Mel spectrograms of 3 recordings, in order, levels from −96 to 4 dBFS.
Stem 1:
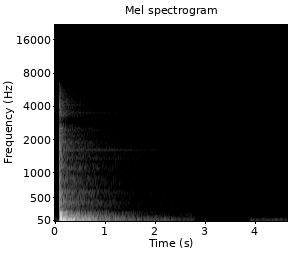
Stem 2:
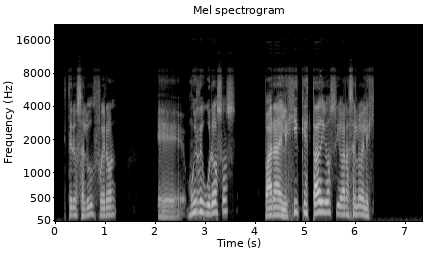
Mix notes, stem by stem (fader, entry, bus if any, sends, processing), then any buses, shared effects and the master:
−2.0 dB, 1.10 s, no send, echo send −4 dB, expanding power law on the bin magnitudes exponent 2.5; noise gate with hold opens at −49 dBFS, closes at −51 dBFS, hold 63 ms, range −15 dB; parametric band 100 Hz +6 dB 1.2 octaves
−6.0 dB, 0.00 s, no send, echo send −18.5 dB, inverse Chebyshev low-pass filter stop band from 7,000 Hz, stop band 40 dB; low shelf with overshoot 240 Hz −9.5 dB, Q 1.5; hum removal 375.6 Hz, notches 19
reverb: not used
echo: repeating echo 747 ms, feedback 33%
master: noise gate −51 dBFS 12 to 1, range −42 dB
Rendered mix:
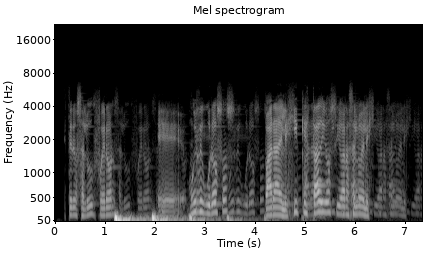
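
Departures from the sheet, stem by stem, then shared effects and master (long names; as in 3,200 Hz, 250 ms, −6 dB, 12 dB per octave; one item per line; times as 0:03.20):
stem 2: missing low shelf with overshoot 240 Hz −9.5 dB, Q 1.5
master: missing noise gate −51 dBFS 12 to 1, range −42 dB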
